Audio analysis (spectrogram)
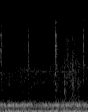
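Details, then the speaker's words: Fusee clock movement after repair, with the brass wire rewound onto the fusee and the movement reassembled outside its case, letting it wind down for testing: crisp, even ticks about every half second over a faint hum, running normally. "so it's running and I'm going to let it wind down and then wind it again it'll take two weeks of testing before I'm happy with it"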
